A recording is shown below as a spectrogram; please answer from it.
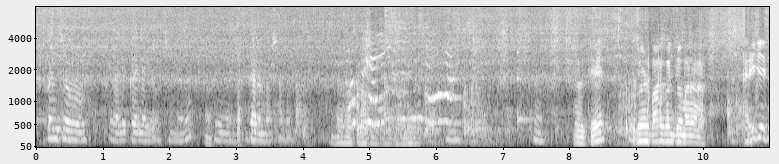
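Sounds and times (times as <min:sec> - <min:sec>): frying sizzle in hot oil: 0:00.0 - 0:11.0
vigorous stirring in pot: 0:02.4 - 0:11.0.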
